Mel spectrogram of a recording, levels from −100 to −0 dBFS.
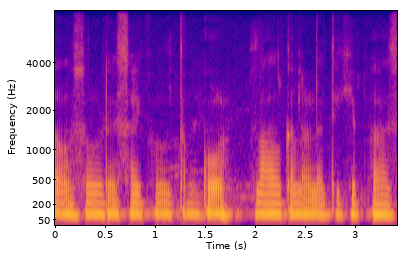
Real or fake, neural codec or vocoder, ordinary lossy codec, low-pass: fake; codec, 16 kHz, 6 kbps, DAC; none; none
